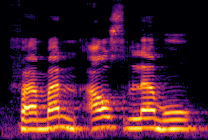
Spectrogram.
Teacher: এখানে নুন সাকিনের পরে হামজা আসার কারণে গুন্না হচ্ছে না। ফামান আউসলামু কোনো গুন্না হচ্ছে না, বরং আমরা নুন সাকিনকে আরও স্পষ্ট করে পড়তেছি।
